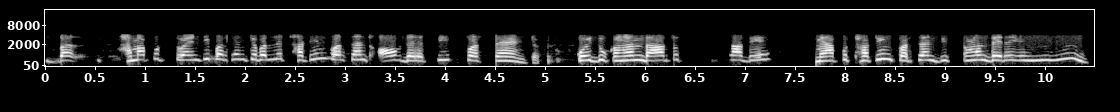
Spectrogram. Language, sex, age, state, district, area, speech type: Hindi, female, 18-30, Bihar, Muzaffarpur, rural, conversation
